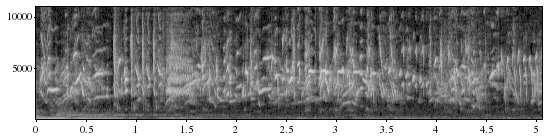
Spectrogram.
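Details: Warming-up chorus of red-fronted serins with other birds: a thick, continuous high twitter of rapid trills and chirps. A low hum is heard at the start.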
